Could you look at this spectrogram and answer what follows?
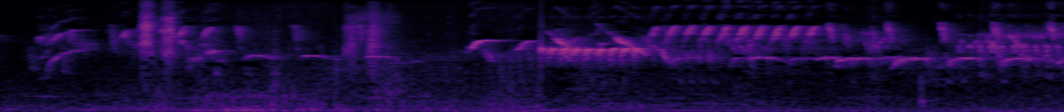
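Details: Aviary-kept Belgian canary song, opening with scattered chirps and a sharp noise, then a fast, even, rattling trill followed by sustained buzzy rolls against a background of other birds.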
